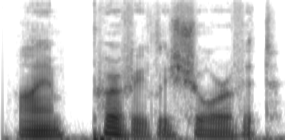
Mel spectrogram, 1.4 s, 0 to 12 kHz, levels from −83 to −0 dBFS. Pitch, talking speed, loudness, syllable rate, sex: 85 Hz, 250 wpm, -20 LUFS, 7.0 syllables/s, male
